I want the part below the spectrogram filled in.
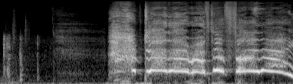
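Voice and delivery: yelling at full volume. Practicing a catchphrase because the other person said to scream it, screaming. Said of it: "You said you have to scream it, so I did".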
